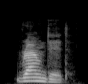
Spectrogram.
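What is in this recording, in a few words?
"rounded" English, British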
